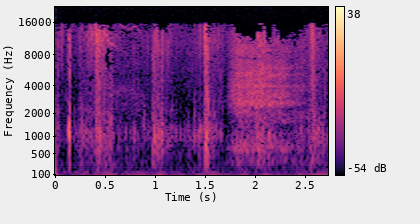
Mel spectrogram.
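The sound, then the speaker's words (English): Footsteps of people climbing uphill outdoors on an overcast, near-freezing day, a steady series of crunching steps about every half second, moderately loud and with no talking. “But yes, we are still climbing.”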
